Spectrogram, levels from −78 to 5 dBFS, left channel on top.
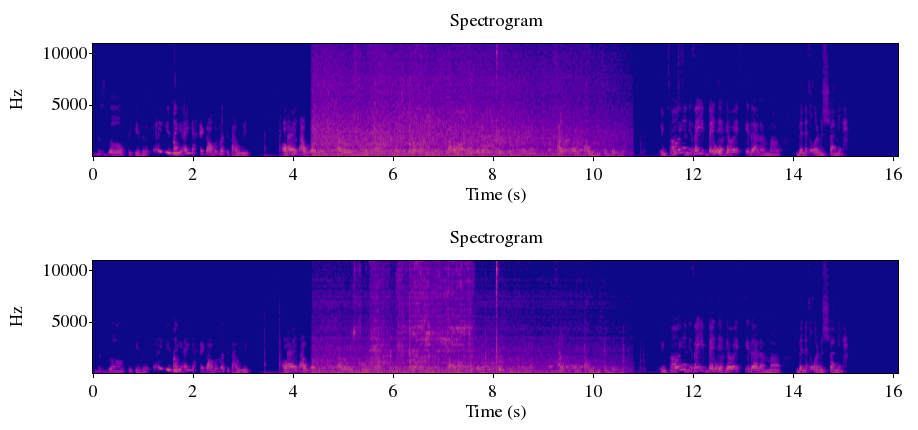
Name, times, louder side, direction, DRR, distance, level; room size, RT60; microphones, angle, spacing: voice 1, 0.0-3.1 3.8-8.9 9.3-10.6 11.3-11.9 12.4-12.8 14.3-14.5, left 2 dB, 50° left, 0.6 m, -46 dB
sound 1, 3.3-3.9 4.7-6.0 6.7-8.2, right 2 dB, 60° right, 0.9 m, -60 dB
voice 2, 3.9-4.2 11.5-15.1, equal, 5° left, 0.4 m, -44 dB
sound 2, 4.3-10.8, left 4 dB, 85° left, 0.7 m, -42 dB
Tearing, 4.5-11.3, right 6 dB, 85° right, 0.7 m, -47 dB
2.5 x 2.4 x 3.1 m
head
